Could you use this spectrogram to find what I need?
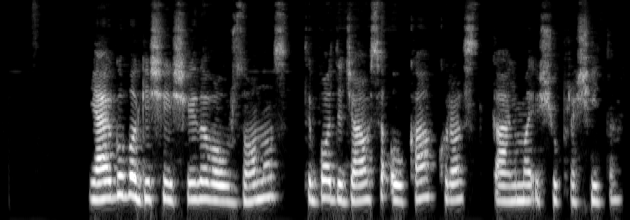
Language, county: Lithuanian, Kaunas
